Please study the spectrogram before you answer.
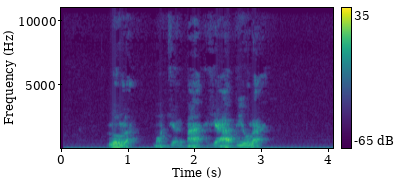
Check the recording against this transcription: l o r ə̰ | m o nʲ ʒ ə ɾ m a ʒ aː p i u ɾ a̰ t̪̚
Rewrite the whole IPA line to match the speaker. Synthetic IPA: l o l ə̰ | m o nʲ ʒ ə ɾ m a ʒ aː p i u l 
